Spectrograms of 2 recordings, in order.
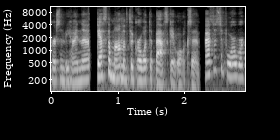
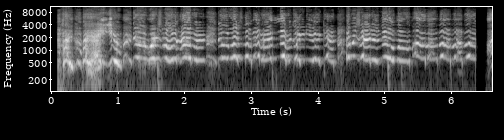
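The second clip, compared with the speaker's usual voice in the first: very high mock sobbing tantrum; hysterical crying imitation. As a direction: wail like a child melting down at mom. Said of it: "hysterically crying".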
